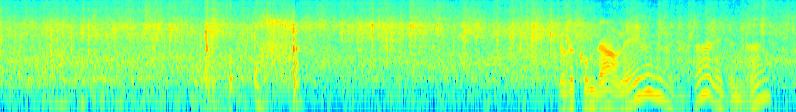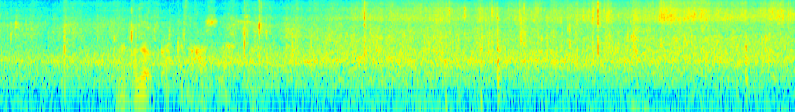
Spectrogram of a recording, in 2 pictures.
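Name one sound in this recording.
Wind buffets and rumbles.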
